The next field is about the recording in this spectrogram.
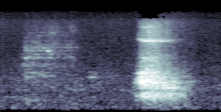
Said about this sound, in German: Atme einfach mal.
